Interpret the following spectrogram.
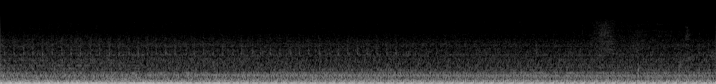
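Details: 2018 Vauxhall Corsa E, 10K miles, salvage repair, first start after sorting the wiring loom and clearing a knock sensor code: catches and settles into a steady, even idle with no knocks or misses. Normal idle.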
